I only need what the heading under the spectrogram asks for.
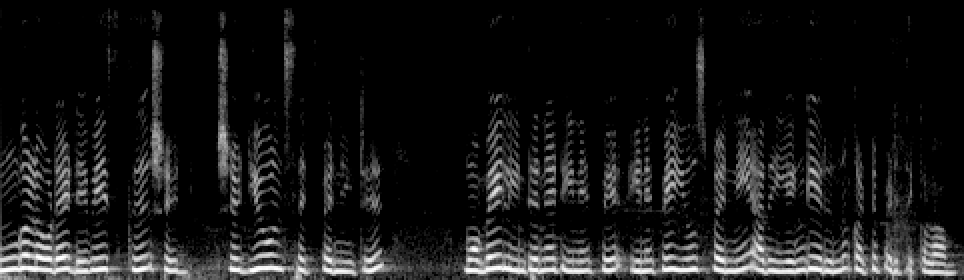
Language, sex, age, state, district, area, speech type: Tamil, female, 30-45, Tamil Nadu, Thoothukudi, rural, read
